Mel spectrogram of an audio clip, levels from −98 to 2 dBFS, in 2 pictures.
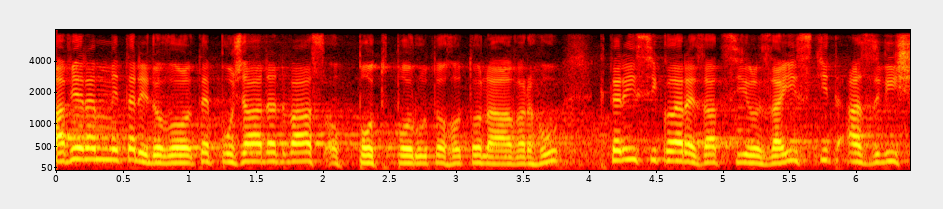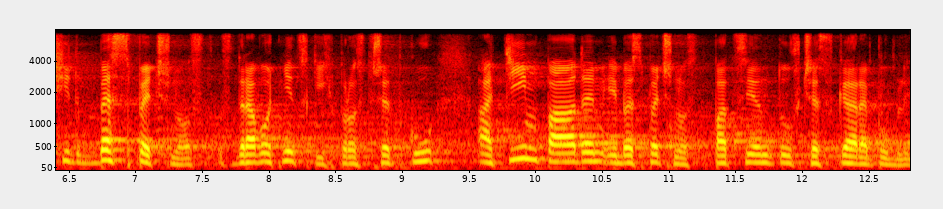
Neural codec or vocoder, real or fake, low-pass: none; real; 7.2 kHz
